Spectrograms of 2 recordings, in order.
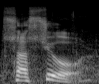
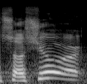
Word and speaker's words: Saussure: Or there's another name given to this rare form of sagenite, and it's called sagenite of Saussure. Saussure. How I'm quite pronounce that?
